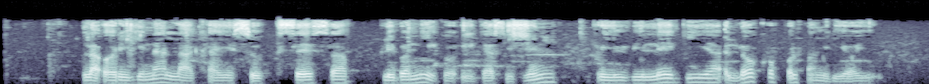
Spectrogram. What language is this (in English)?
Esperanto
